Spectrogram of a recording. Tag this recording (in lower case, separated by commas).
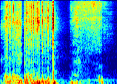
home sounds, scissors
